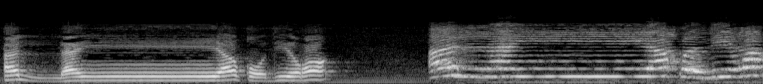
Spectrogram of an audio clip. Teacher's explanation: یہاں نون ساکن کے بعد یا آ گیا، یہاں ادغام غننے کے ساتھ ہوگا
